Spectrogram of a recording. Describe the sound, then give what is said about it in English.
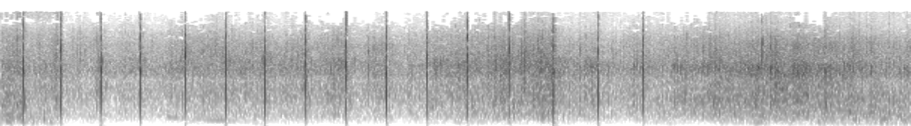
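An audience applauds the Zambia team at a Cornerstone Church service, with a steady, evenly spaced beat of sharp claps standing out over a bed of scattered clapping that thickens into a denser, continuous wash near the end. No one speaks. “Let's give a round of applause to the Zambia team.”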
